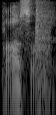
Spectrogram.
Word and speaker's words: opossum: it's pronounced possum, right?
